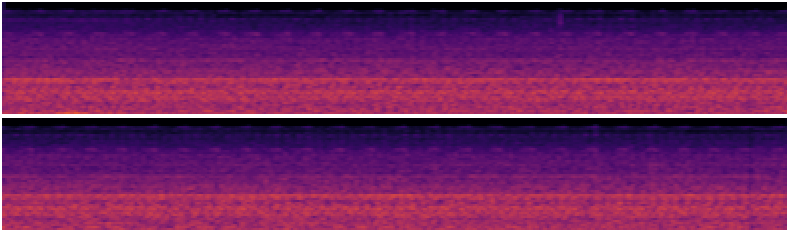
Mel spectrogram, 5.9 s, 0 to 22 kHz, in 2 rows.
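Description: A Zetor tractor engine idles in Farming Simulator 2015, a steady, unchanging mechanical drone that runs alone for the whole stretch without any revving.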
